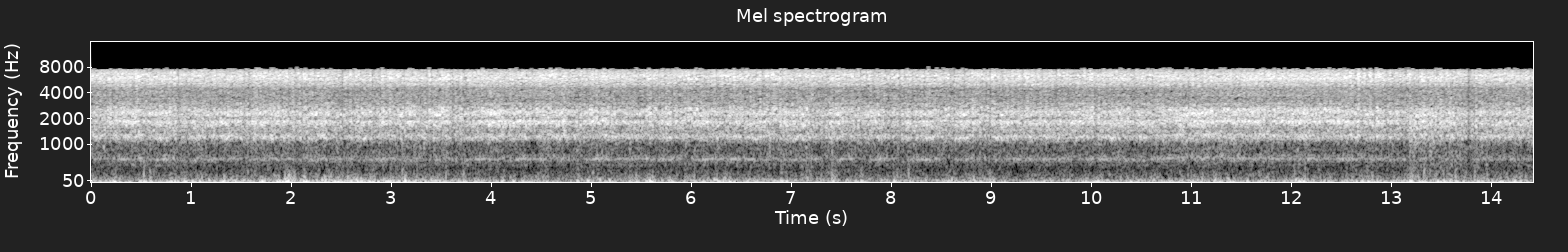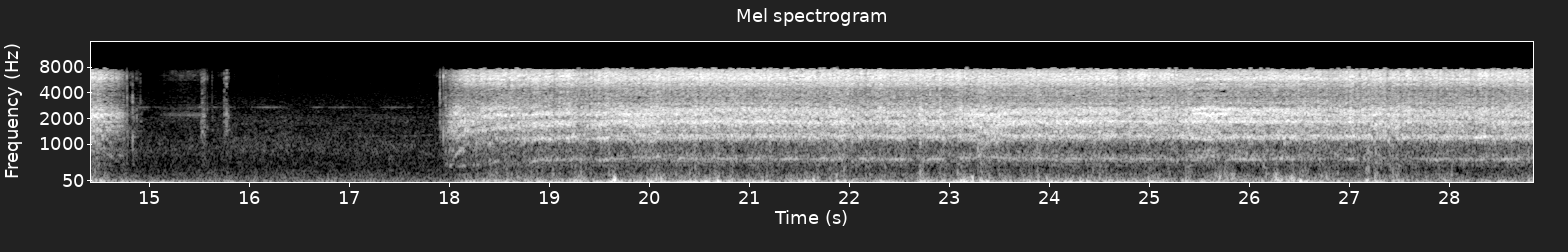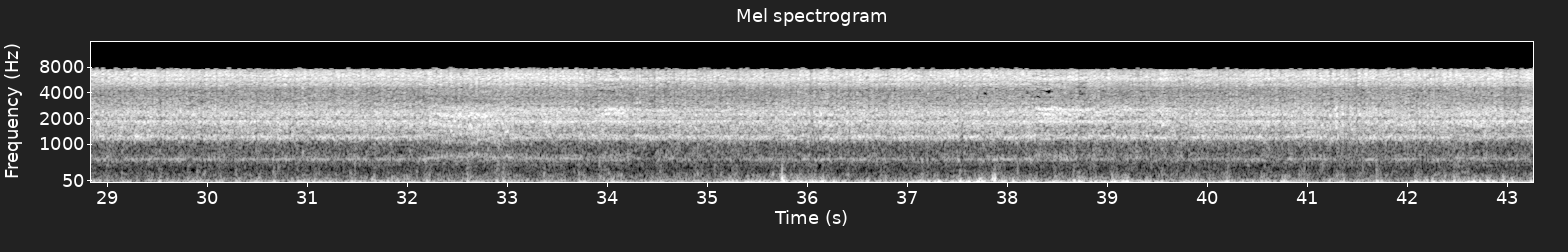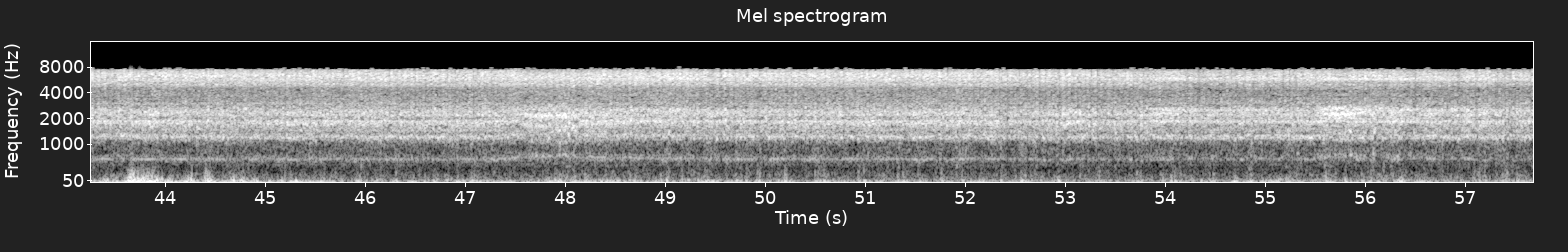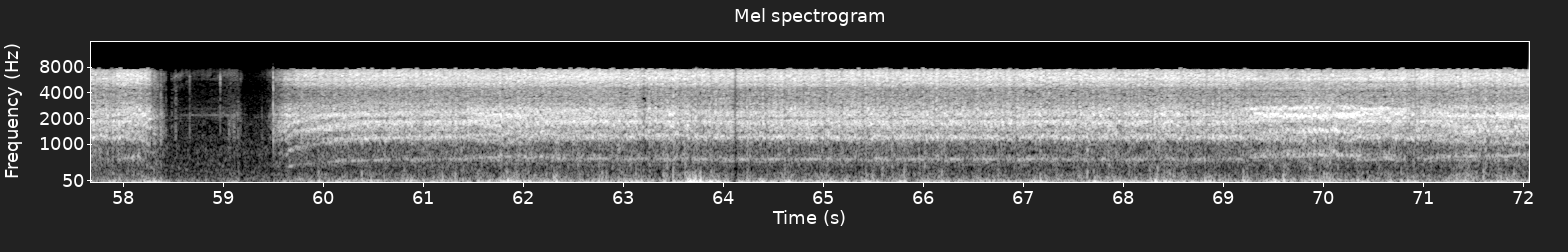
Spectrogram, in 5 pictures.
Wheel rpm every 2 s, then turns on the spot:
160, 160, 160, 160, 160, 160, 160, 30, 10, 140, 160, 160, 160, 160, 160, 160, 160, 160, 160, 160, 160, 160, 160, 160, 160, 160, 160, 160, 150, 50, 150, 160, 160, 160, 160, 160.
14-16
